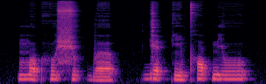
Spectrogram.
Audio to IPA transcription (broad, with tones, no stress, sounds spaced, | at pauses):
m o˦ ʔ h u˦ ɕ u˦ k̚ b ə˨ p̚ | ɡ e˦ ʔ k ĩ˧ pʰ ɔ˦ p̚ m j u˦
